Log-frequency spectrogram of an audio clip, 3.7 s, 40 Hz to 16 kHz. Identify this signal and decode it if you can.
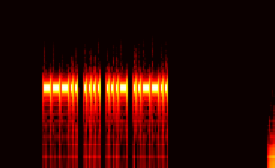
Morse code, heard as a keyed tone, about 38 wpm, 690 Hz. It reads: 8HV?
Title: SOTA QSO Practice 40wpm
